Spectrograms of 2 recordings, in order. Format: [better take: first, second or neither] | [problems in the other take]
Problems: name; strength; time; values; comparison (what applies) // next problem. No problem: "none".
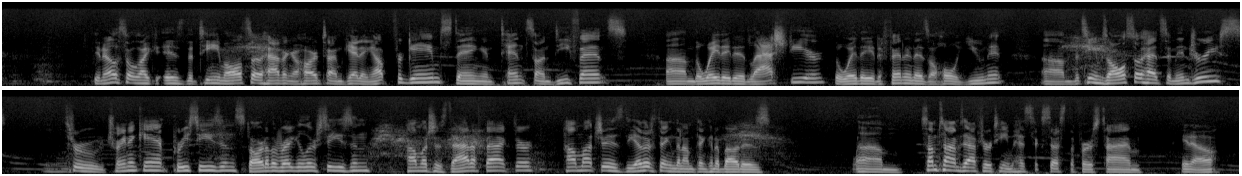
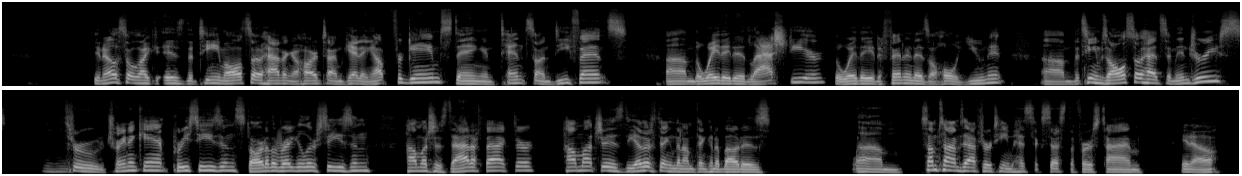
second | hiss; noticeable; throughout; 15 dB below the speech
